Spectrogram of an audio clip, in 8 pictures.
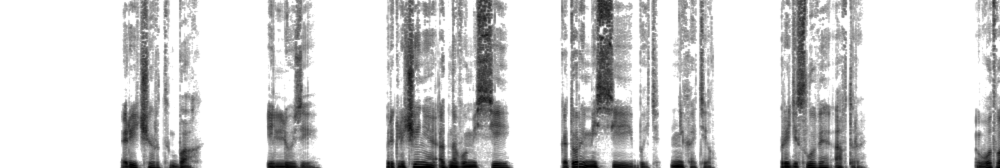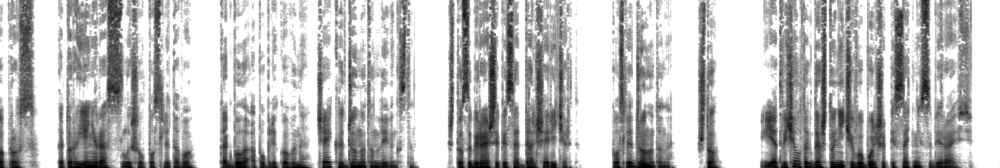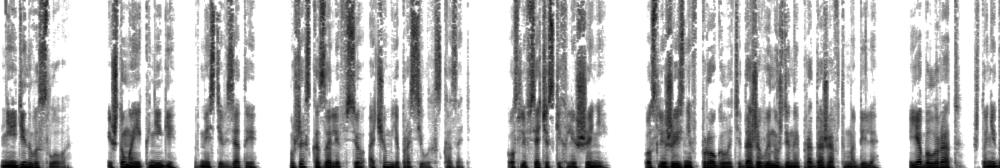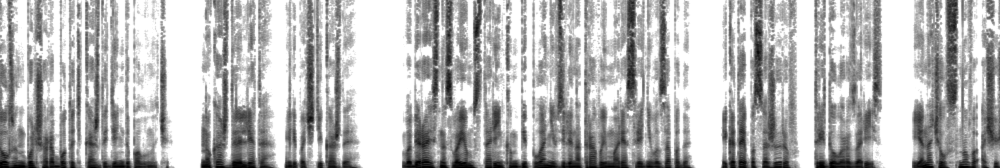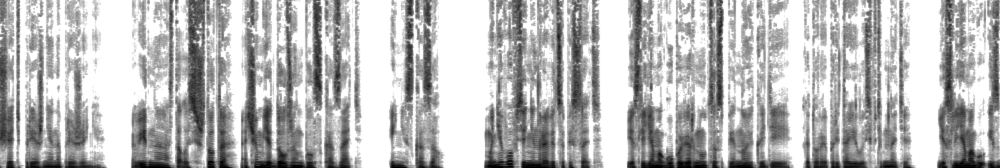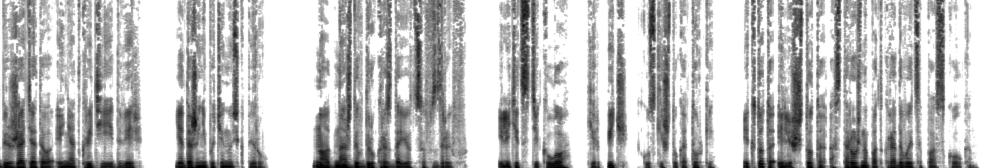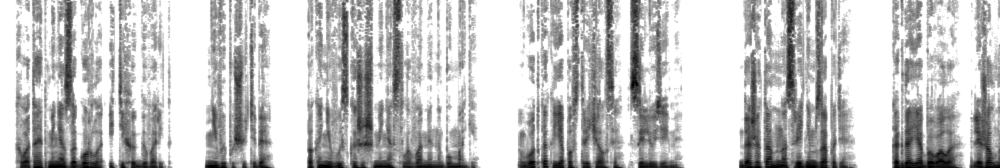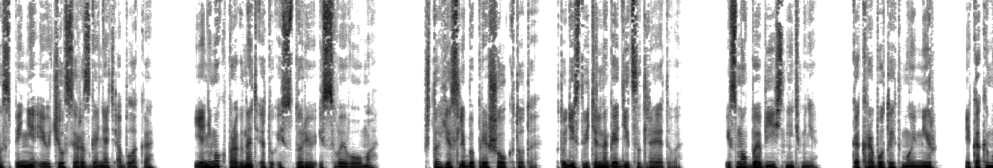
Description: Аудиокнига Иллюзии | Библиотека аудиокниг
